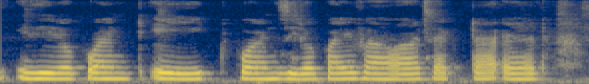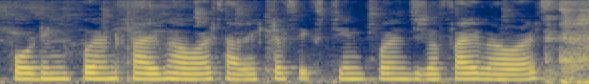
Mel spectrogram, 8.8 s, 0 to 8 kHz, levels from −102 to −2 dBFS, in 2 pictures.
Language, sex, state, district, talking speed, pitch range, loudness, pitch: Bengali, female, Tripura, West Tripura, 140 wpm, 190-205 Hz, -16 LUFS, 195 Hz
